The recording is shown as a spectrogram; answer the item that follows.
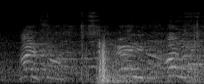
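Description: Voices shouting from around the cage, with one sharp impact about a second in, the loudest sound, as the fighters exchange blows.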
